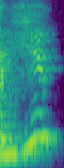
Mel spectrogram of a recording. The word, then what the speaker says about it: ї: літерою і правильна вимова Ї - це окремий пункт для дикторів і радіоведучих тож Якщо хочете говорити і звучати справді українською ї слід вимовляти чітко та не наближати до і ось така цікава вона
